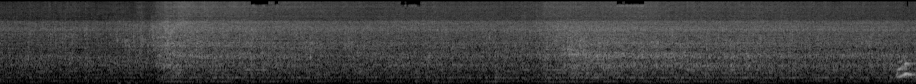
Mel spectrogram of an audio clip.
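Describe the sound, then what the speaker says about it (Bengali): Steady, hissing sizzle of rohu fish frying in hot oil, with a couple of louder crackling surges along the way. "আমি একসাথেই সব মাছগুলো দিয়ে ভালো করে ভেজে নেবো"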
